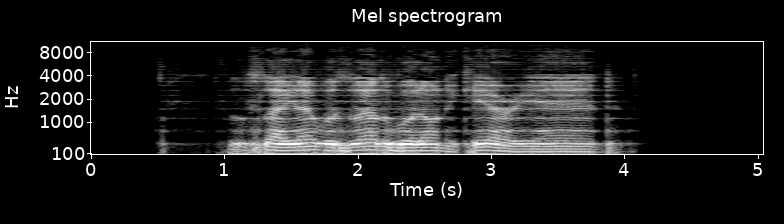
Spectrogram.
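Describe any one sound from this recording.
A man calls out loudly nearby.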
